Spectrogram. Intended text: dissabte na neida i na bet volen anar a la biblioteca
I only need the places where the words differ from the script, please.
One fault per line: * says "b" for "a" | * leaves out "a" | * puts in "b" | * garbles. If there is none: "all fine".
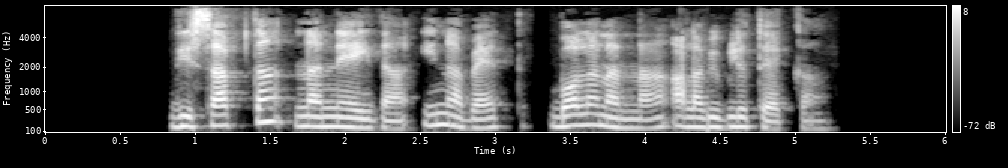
all fine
